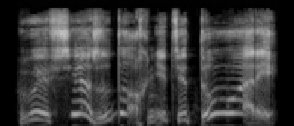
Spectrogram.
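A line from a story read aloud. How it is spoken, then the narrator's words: Squeaky threat. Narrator (Russian): пропищал он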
